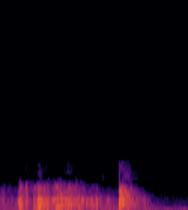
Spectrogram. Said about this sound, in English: What are those? The keys. What keys? To this room. To this room? Of course.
